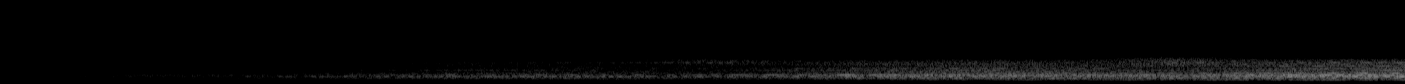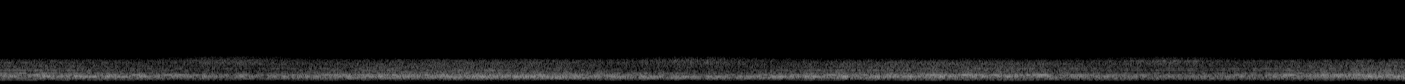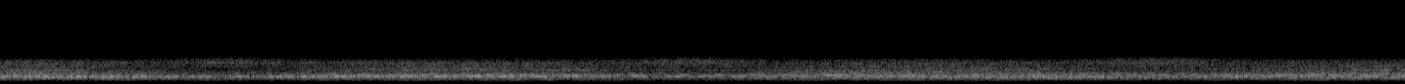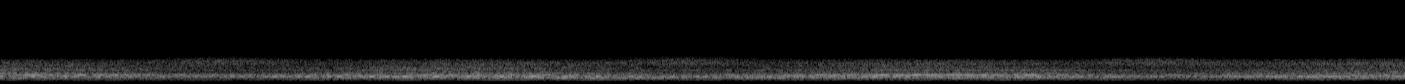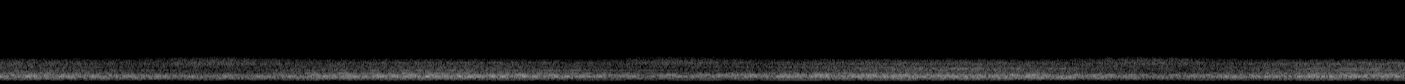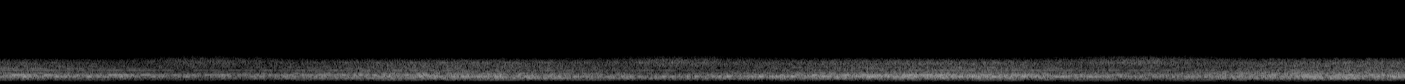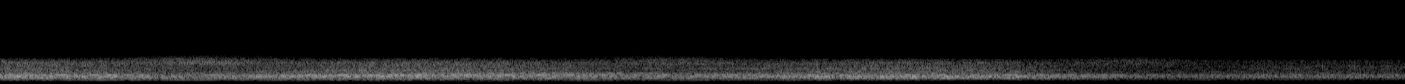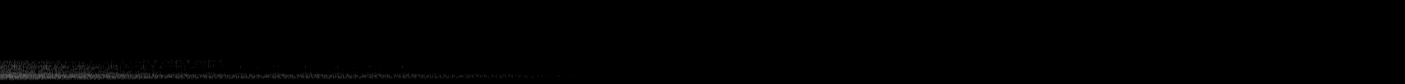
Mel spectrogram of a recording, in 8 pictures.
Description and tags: Tense background ambiance with a quiet sound like breathing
